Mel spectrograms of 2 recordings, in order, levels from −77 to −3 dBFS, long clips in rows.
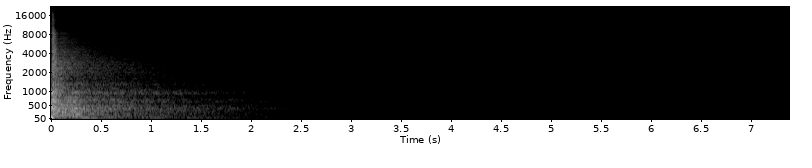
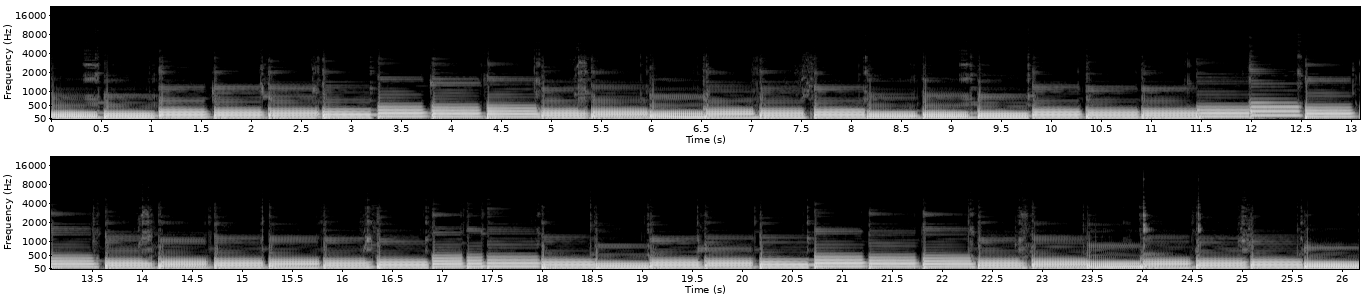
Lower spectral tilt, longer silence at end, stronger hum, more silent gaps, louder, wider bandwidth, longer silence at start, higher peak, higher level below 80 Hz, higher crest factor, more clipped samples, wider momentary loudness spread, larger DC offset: second, -4 dB/octave vs -12.5 dB/octave; first, 5.9 s vs 0 s; neither; neither; second, -40 LUFS vs -20 LUFS; first, 10.5 kHz vs 3.6 kHz; about the same, 0 s vs 0 s; second, -16 dBFS vs -6 dBFS; second, -62 dBFS vs -26 dBFS; first, 30 dB vs 12 dB; neither; first, 24 LU vs 2 LU; neither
